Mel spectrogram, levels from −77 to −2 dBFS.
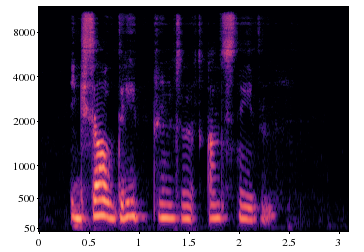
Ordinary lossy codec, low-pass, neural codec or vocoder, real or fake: AAC, 64 kbps; 10.8 kHz; codec, 32 kHz, 1.9 kbps, SNAC; fake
